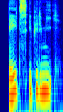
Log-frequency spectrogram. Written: aids-epidemi

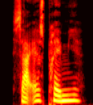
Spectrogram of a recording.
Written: sejrspræmie

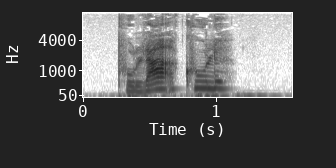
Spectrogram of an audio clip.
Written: polarkulde

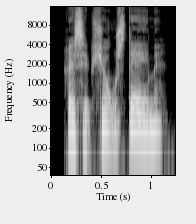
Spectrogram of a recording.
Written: receptionsdame

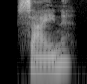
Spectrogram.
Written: segne

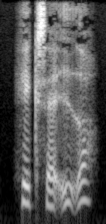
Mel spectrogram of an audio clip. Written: heksaeder

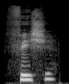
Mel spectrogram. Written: phishe

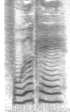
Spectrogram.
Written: FODERKAGE

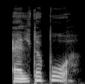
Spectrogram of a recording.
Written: alterbord

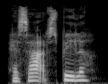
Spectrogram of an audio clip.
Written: HASARDSPILLERNES

